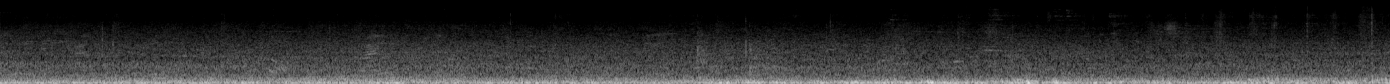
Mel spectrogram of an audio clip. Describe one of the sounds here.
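Men and women chat faintly nearby outdoors.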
